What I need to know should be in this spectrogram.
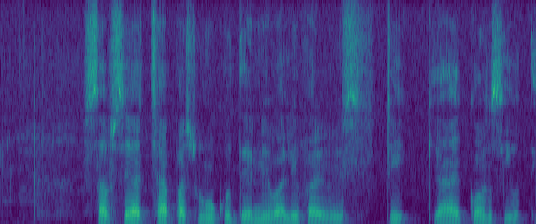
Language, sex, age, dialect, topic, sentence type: Hindi, male, 18-24, Awadhi Bundeli, agriculture, question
